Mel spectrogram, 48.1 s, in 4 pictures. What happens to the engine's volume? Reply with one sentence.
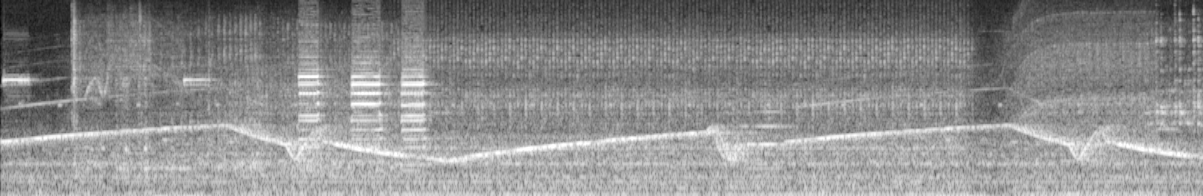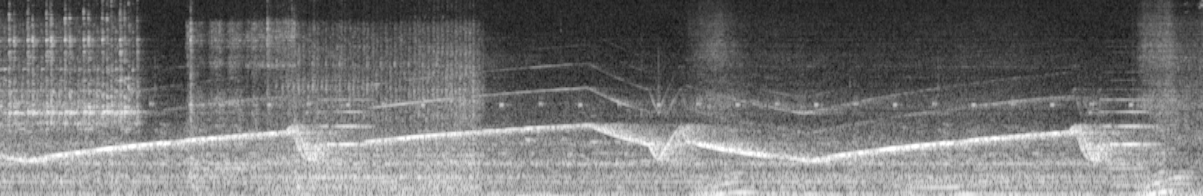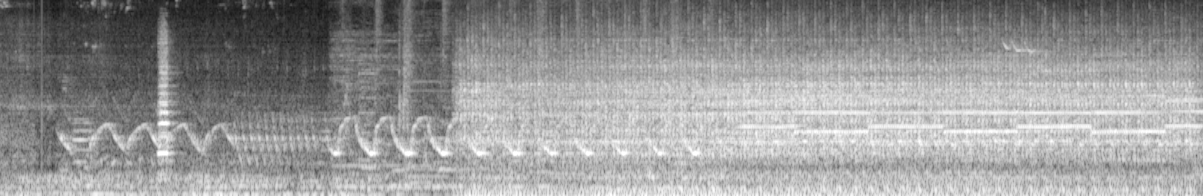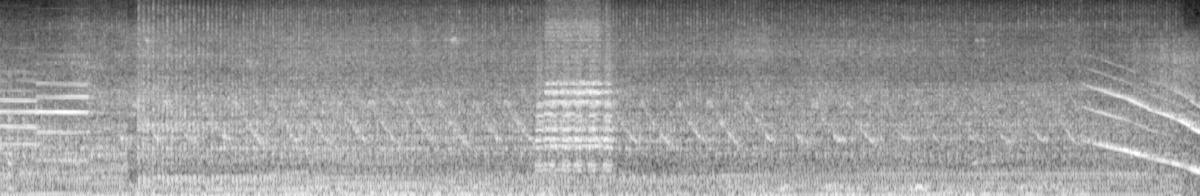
The loudness of the engine goes up, then down.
